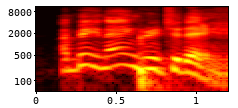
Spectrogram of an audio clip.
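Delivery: mock snarky sarcastic tone. Retelling how they talk to game characters when in a bad mood: imitating own rude attitude. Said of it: "tell 'em all kinds of sarcastic things".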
